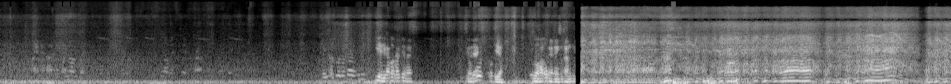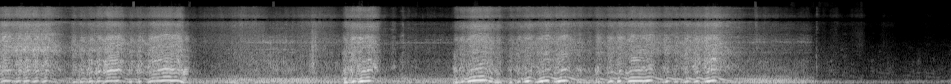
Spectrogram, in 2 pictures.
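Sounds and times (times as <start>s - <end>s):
chainsaw engine revving: 5.8s - 17.7s.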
